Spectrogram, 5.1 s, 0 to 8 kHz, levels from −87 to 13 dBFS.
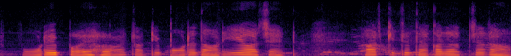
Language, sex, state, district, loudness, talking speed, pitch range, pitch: Bengali, female, West Bengal, North 24 Parganas, -28 LUFS, 130 wpm, 225-250 Hz, 235 Hz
